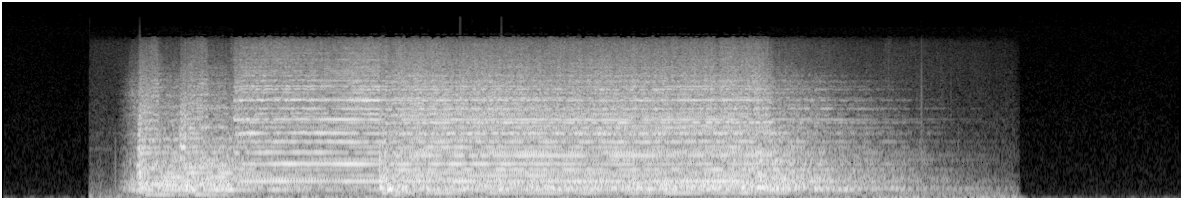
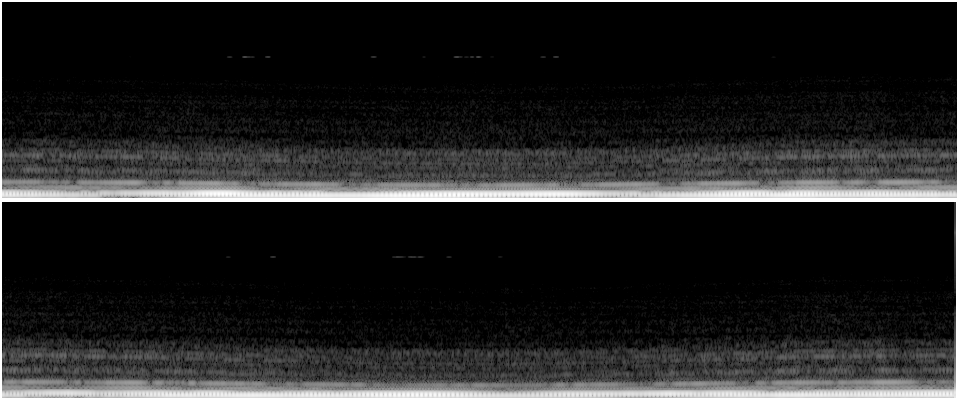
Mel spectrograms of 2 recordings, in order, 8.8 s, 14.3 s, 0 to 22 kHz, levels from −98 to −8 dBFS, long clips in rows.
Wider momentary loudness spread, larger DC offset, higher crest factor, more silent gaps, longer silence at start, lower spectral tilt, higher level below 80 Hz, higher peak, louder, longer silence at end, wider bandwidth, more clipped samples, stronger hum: about the same, 11 LU vs 9 LU; neither; about the same, 14 dB vs 12 dB; neither; first, 0.9 s vs 0 s; second, -4 dB/octave vs -14 dB/octave; second, -42 dBFS vs -20 dBFS; first, -2 dBFS vs -6 dBFS; first, -13 LUFS vs -21 LUFS; first, 1.75 s vs 0 s; first, 11 kHz vs 0.9 kHz; neither; neither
